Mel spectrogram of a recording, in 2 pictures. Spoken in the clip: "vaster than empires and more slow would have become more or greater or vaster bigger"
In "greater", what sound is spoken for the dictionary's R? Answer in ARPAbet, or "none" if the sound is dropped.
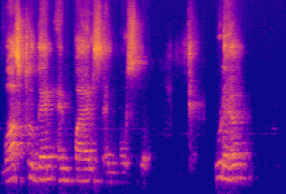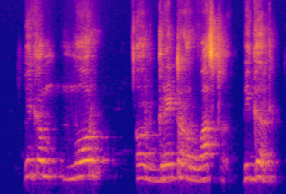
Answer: R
